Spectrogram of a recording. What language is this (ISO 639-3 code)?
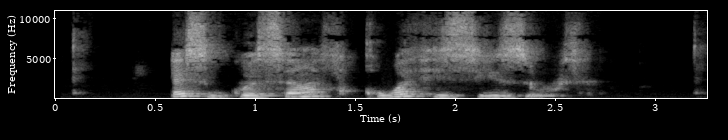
kab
